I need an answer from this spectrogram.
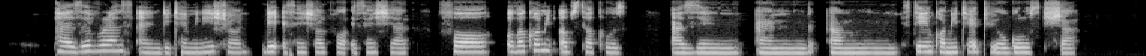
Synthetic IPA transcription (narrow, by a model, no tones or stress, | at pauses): pʰɛzɛvɛɹãnsãnditʰɛmineʃɔ̃n | deʔɛsɛ̃nʃalfɔʔɛsɛ̃nʃal | fɔ | ʔovakʰɔmĩŋɔbstʰakʰəls | ʔazĩn | andm | steĩŋkʰɔmitʰɛd̚tʰujɔɡostʃa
